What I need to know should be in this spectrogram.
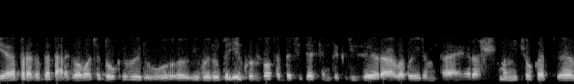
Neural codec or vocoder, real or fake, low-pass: none; real; 3.6 kHz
